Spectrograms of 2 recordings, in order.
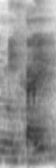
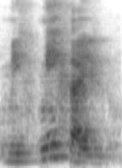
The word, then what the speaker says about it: Mijaíl: Es importante decir Mijaíl y no Mijaíl o Mijaíl.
